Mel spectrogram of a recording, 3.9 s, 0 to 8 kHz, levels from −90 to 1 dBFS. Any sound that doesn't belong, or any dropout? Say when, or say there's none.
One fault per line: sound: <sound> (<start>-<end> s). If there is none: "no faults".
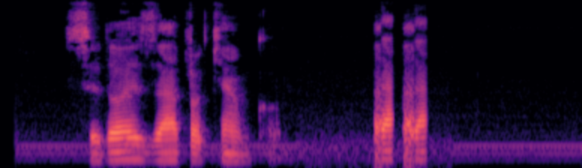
sound: laugh (2.5-2.9 s)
